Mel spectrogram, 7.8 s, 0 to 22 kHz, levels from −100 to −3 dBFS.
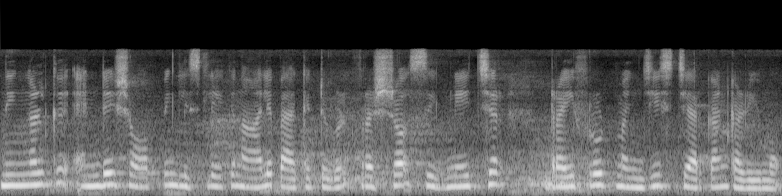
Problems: low volume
